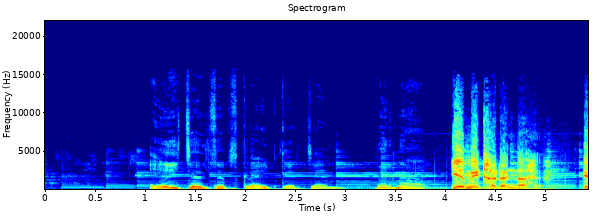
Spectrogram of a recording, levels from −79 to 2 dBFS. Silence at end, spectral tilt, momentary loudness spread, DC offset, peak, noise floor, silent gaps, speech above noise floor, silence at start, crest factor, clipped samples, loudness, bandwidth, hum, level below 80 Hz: 0 s; -4 dB/octave; 21 LU; under 0.1%; -2 dBFS; -53 dBFS; none; 33 dB; 1.05 s; 20 dB; under 0.1%; -19 LUFS; 15.5 kHz; none; -38 dBFS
